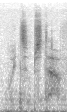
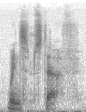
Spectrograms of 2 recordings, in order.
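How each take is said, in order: First: Breathless whispered echo. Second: Said in the usual way. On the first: Real, not acted. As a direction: whisper the words back softly. Echoed as whisper.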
